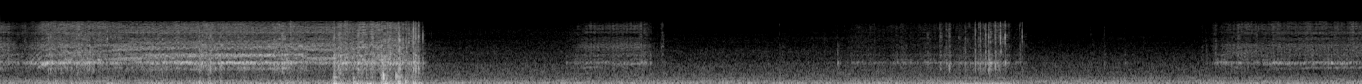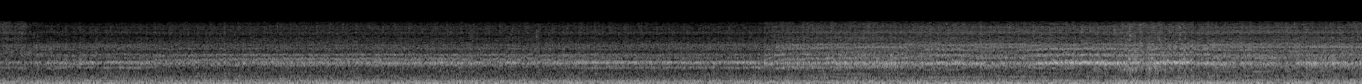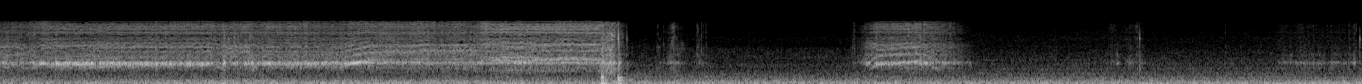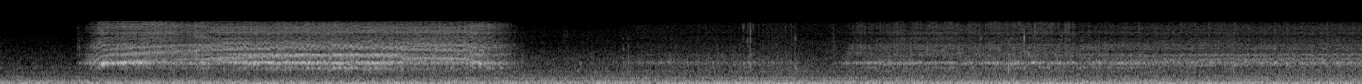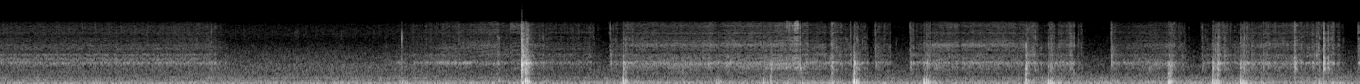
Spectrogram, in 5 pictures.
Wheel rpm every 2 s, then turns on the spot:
100, 150, 30, 20, 10, 10, 60, 70, 70, 70, 80, 110, 110, 120, 110, 140, 110, 10, 20, 0, 20, 140, 120, 10, 20, 60, 70, 70, 20, 40, 50, 40, 50, 40.
8-10 46-48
